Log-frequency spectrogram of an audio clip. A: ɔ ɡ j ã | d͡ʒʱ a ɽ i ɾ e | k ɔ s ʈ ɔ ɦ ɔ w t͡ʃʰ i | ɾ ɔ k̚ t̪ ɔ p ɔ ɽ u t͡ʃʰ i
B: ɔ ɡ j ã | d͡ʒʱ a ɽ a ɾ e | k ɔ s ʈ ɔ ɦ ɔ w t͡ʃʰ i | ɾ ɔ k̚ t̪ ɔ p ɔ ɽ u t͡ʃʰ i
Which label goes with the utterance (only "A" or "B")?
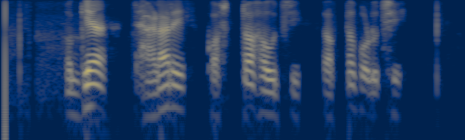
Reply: B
